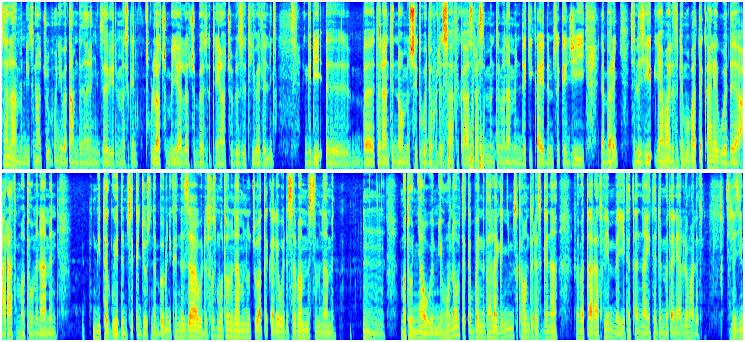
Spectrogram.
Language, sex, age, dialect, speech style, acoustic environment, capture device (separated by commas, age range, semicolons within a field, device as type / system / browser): Amharic, male, 18-24, Ethiopia - Addis Ababa, happy, silence, mobile / Linux / Chrome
